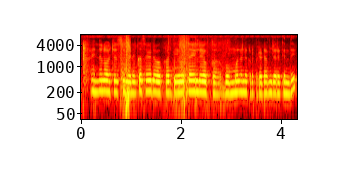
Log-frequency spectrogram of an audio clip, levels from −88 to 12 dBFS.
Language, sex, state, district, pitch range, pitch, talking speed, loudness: Telugu, female, Andhra Pradesh, Annamaya, 190-205 Hz, 195 Hz, 155 wpm, -15 LUFS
